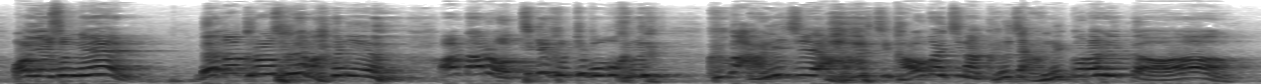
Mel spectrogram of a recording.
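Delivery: Peter brushing it off, offended and cocky; protesting Peter. Retold or imitated. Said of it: "라고 베드로는 얘기를 했을".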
